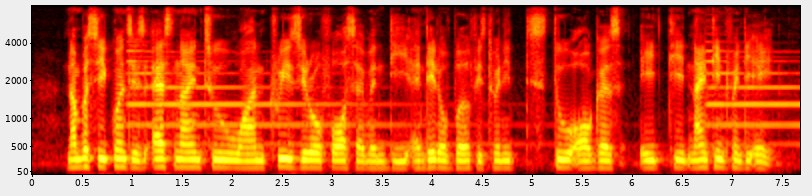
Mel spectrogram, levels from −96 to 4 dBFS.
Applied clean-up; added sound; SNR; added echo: none; Church bell / Percussion; 16 dB; none.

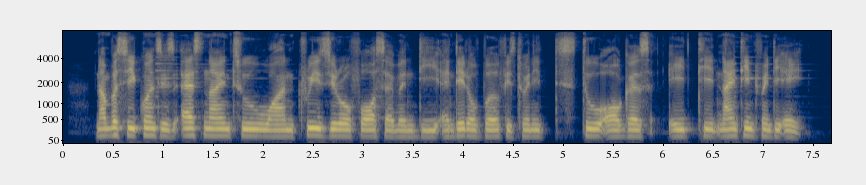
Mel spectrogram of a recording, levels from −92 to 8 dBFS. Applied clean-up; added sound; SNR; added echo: neural mask model DeepFilterNet 3.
